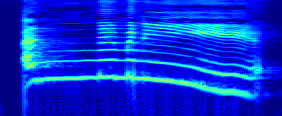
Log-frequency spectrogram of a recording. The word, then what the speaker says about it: anemone: to say anemone anemone it's not obvious based on the spelling of the word and unfortunately english doesn't make use of accent marks the way spanish or other languages do so you just have to hear the word and remember how it sounds but speaking of accent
